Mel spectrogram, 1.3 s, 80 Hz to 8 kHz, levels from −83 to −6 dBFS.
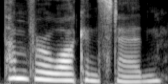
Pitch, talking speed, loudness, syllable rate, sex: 220 Hz, 235 wpm, -14 LUFS, 5.0 syllables/s, female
